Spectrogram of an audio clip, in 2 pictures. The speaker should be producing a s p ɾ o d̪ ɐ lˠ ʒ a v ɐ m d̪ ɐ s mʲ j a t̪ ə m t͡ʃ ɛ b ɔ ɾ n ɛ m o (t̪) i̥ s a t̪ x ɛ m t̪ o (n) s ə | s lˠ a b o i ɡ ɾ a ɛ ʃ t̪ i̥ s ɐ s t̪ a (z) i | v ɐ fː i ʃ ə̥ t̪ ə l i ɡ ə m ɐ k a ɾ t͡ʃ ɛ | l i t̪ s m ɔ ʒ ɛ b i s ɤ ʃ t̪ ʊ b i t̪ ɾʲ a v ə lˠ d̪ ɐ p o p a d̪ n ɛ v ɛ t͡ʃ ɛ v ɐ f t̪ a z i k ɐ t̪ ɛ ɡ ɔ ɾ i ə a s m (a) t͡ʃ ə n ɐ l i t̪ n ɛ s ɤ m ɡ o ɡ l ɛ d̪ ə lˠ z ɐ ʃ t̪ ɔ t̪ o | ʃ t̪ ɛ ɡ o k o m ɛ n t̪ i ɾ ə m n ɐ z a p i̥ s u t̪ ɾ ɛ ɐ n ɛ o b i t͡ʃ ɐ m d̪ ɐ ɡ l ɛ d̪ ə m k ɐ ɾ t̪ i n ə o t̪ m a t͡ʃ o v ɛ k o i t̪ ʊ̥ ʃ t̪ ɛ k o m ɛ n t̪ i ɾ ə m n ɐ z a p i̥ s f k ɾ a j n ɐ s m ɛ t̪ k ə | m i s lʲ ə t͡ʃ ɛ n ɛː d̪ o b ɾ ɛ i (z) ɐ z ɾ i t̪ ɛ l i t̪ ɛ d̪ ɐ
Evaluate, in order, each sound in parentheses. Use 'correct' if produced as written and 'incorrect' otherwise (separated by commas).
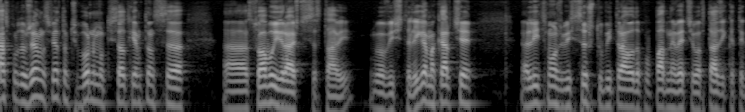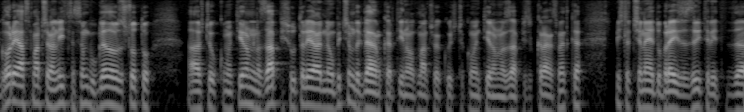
correct, correct, incorrect, correct, correct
